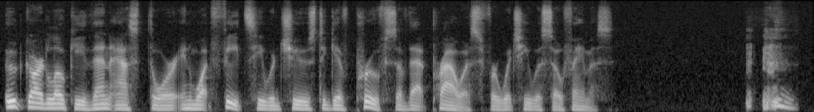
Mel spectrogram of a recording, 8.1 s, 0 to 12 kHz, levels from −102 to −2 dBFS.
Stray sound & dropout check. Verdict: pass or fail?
fail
